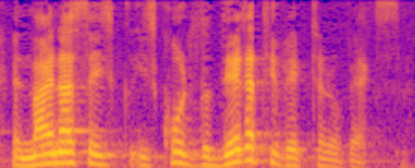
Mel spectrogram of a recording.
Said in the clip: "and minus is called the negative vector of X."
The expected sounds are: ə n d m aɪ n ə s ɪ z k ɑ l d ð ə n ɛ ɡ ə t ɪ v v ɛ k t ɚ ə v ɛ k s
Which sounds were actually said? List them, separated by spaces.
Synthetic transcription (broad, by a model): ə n m aɪ n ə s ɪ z k ɑ l d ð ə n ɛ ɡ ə t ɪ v v ɛ k t ɚ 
